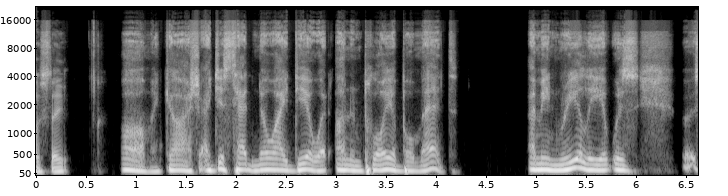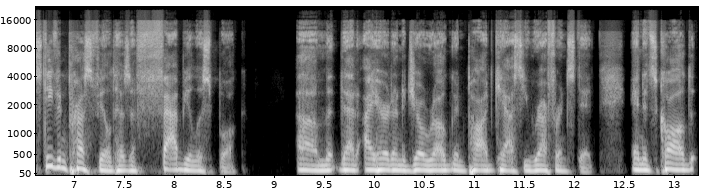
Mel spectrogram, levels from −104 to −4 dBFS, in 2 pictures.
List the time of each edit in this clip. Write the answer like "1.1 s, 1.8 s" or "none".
none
